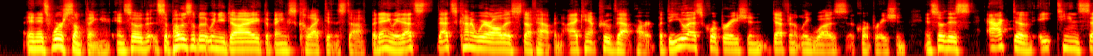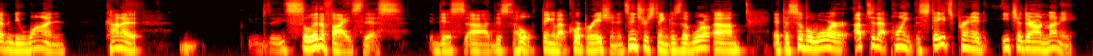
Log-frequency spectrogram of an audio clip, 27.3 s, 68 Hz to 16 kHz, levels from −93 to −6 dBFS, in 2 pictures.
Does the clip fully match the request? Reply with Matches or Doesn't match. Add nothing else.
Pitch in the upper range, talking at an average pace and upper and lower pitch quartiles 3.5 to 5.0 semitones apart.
Doesn't match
